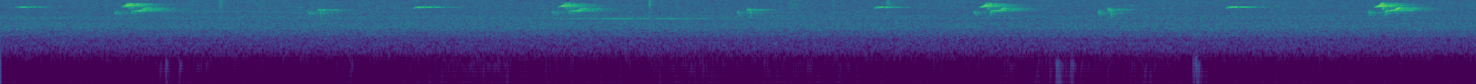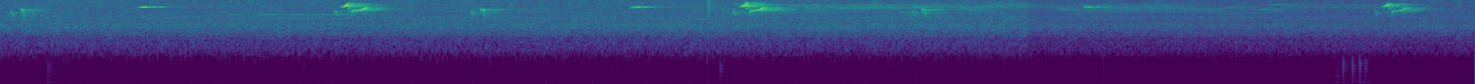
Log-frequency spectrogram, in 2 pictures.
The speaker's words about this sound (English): And the other, I guess, main song of the Pacific Slope Flycatcher, that's part of that song as well. So here's a clip of the Pacific Slope Flycatcher and the other part of its song.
